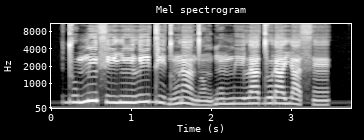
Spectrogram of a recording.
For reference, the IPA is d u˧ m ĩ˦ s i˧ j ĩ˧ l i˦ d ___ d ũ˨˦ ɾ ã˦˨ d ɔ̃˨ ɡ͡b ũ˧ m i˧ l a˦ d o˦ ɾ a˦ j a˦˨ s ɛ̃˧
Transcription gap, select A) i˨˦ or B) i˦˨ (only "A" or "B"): B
